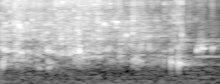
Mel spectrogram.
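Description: White vinegar poured to make a pickling brine for pink pickled turnips, a steady close liquid splash and trickle that lasts about a second, with no speech.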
